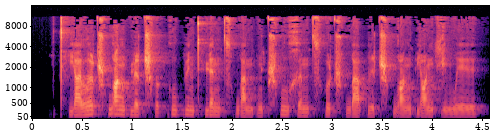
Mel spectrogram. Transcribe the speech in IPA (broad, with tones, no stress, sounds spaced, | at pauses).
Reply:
t̪ʰ j ä˧˥ l ɤ˥˧ ʈ͡ʂʰ w ɑ˥˩ ŋ p ɥ ɛ˧˥ ʈ͡ʂʰ ɤ˨˩ k u˥ p y˥˧ n t̪ʰ ɥ ɛ˥˩ n t͡sʰ w a˨˩ n p ʊ˦ ŋ ʈ͡ʂʰ u˥˩ x ə˧˥ n t͡sʰ u˥˩ ʈ͡ʂʰ w ä˧˥ p i˨˩ ʈ͡ʂʰ w ɑ˥˧ ŋ p j ɑ˥˩ ŋ ɕ i˨˩ n w e˥˩ ɪ̯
